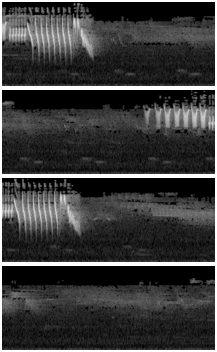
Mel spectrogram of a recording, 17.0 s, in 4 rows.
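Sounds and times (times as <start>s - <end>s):
Common chaffinch singing: 0.0s - 17.0s.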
